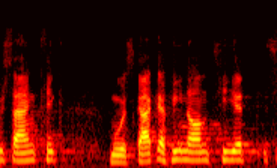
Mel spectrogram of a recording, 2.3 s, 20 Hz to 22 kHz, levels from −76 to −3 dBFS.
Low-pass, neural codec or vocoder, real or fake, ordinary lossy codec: 10.8 kHz; none; real; Opus, 16 kbps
